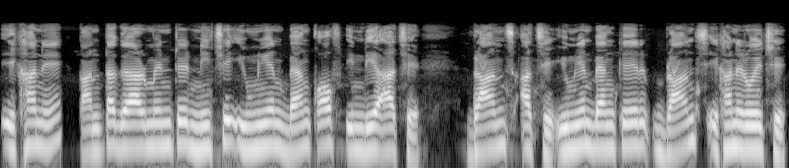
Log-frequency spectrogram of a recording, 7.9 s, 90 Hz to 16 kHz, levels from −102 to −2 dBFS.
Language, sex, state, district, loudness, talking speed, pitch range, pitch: Bengali, male, West Bengal, Cooch Behar, -15 LUFS, 120 wpm, 155-180 Hz, 170 Hz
